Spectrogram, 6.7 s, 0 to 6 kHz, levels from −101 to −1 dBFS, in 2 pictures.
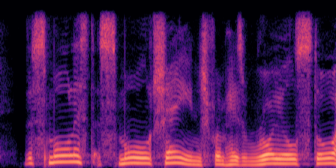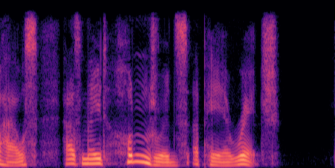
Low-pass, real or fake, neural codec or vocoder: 5.4 kHz; real; none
